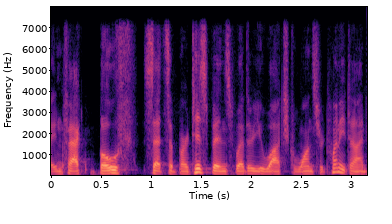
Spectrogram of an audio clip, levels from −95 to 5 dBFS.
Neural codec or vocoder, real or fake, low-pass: vocoder, 44.1 kHz, 128 mel bands every 256 samples, BigVGAN v2; fake; 7.2 kHz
